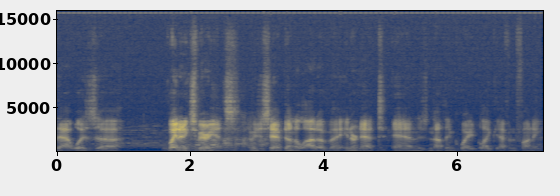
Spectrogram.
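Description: A man's voice: on the low side, little pitch movement, normal speed, pushed and bright, faint music behind, poor audio. A man with a thin, whiny voice doing stand-up comedy in a conversational, mock-puzzled way, reading copy aloud with joking asides.

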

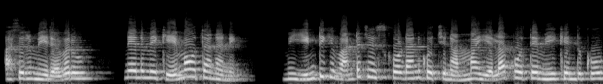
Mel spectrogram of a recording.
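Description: A woman's voice: high voice, lively intonation, a little fast, lo-fi sound. A woman doing a curt, defiant young heroine.

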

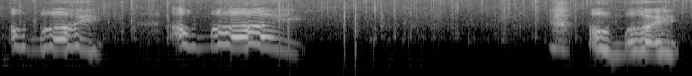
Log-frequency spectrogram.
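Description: A woman's voice: very high-pitched, drawn-out words, fairly bright tone, a little hiss or hum, full character voice. A woman voicing an anxious middle-aged village wife in a cartoon, pleading in tone. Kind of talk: 3D cartoon dubbing.

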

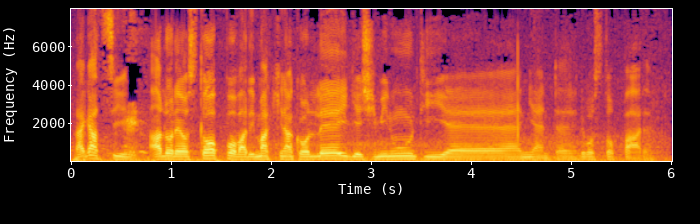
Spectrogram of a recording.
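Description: A man in his thirties with an Italian accent, live streaming in a casual, flirtatious, excitable way and often repeating his phrases. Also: medium pitch, a little slow. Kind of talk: casual live street vlog, switching between languages. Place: outdoors on a city street by a road. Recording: noisy city street with traffic.

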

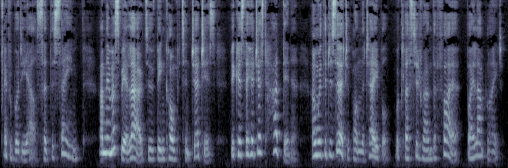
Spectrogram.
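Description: A woman with a husky voice narrating a classic novel aloud in an expressive, measured storytelling manner. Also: medium pitch.

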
